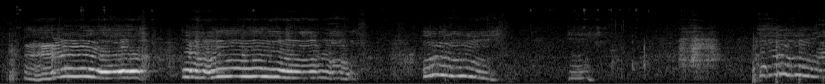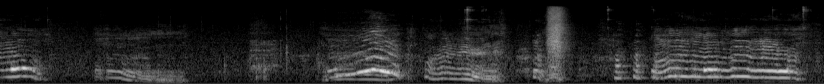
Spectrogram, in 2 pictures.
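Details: Female White German Shepherd talking to her owner in the morning indoors: long wavering, moaning whines that rise and fall in pitch, given in bursts of one to two seconds with short pauses, plus a brief sharp click.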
